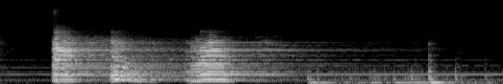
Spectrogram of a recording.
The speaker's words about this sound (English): Right up to six on the reverb. It's pretty wet.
